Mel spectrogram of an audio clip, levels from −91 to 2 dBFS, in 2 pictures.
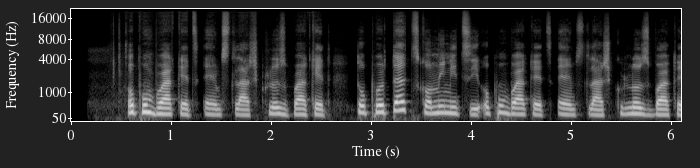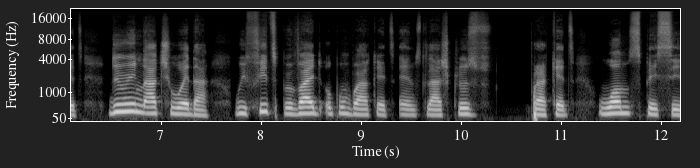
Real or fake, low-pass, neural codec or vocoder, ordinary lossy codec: fake; none; autoencoder, 48 kHz, 32 numbers a frame, DAC-VAE, trained on Japanese speech; none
